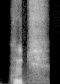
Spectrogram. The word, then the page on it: hootch: British English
